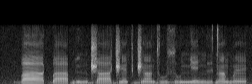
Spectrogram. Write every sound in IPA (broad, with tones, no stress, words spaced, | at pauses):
baː˦˨ ɡ͡baː˨bĩ˨ŋ d͡ʒaː˨d͡ʒɛ̃˧k d͡ʒã˨du˦˨ zu˨ɲe˧ ŋɨ˦dã˦ɡʷɛ̃˧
